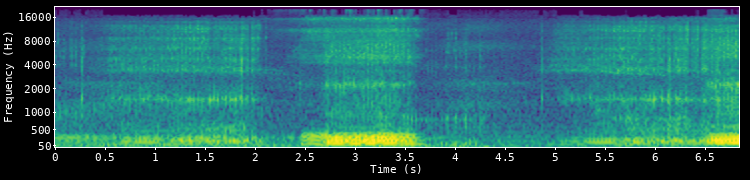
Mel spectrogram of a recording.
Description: Snoring sound for 1 hour #snoringsounds #snoring #annoyingsounds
